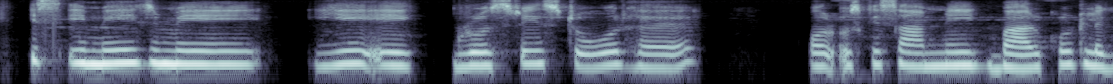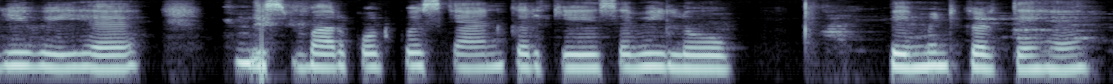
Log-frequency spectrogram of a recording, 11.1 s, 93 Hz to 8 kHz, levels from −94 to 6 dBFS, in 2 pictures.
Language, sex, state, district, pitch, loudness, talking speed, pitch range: Hindi, female, Bihar, Jamui, 245 Hz, -16 LUFS, 150 wpm, 225-265 Hz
